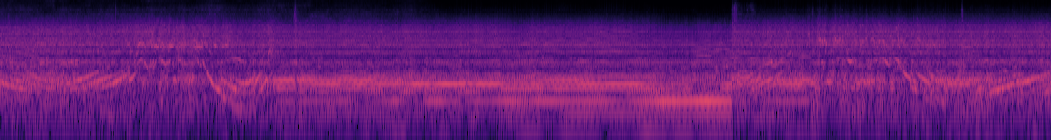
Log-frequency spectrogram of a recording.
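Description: Electric guitar played live through effects: swooping pitch glides up and down, a sustained chord held from about three to seven seconds in, then more swoops near the end.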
